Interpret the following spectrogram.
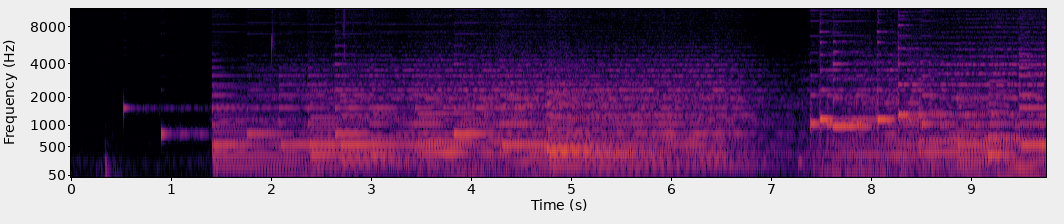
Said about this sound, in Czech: Takže tuto chvíli uděláme takovouhle vsuvku. Já tady dám ještě takovouhle jako předehrávku, aby jsme to trošku oddělili.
